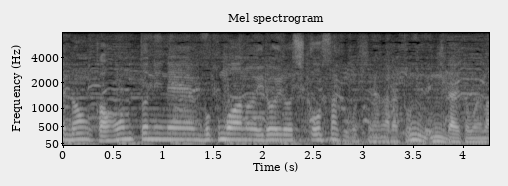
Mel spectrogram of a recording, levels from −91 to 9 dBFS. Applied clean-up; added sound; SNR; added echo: none; none; none; none.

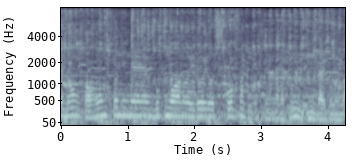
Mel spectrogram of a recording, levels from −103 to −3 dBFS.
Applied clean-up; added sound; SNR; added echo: none; Domestic sounds, home sounds; 5 dB; none.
